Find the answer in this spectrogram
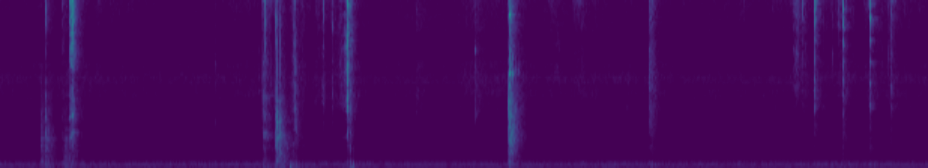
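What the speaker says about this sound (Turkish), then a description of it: "Şuradan hemen şu kırmızı ipimi keseyim." Scissors snipping red thread during shuttle tatting lacework, a handful of short crisp cuts and clicks spaced apart over a faint steady background hum.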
